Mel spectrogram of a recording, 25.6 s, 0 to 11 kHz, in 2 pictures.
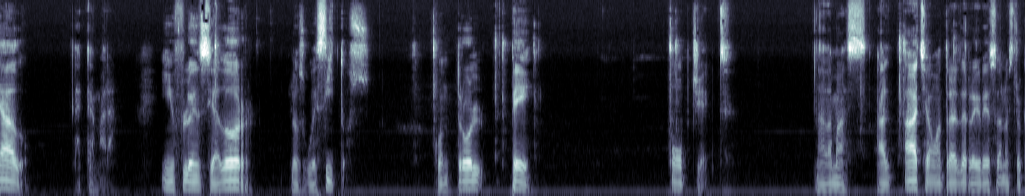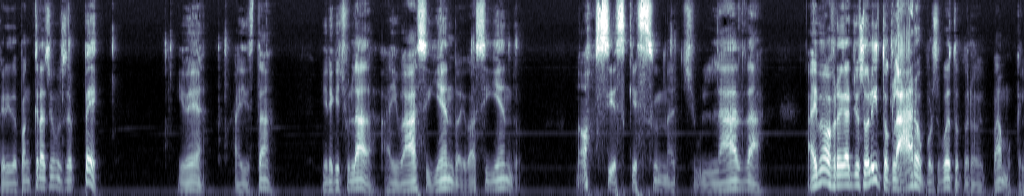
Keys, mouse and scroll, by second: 0.9 right click, 4.0 shift+right click, 6.9 ctrl+p, 9.2 Return, 12.0 alt+h, 14.3 p, 15.0 Up, 15.7 Right, 16.4 Up, 19.5 Left, 22.0 Up, 24.7 Escape.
